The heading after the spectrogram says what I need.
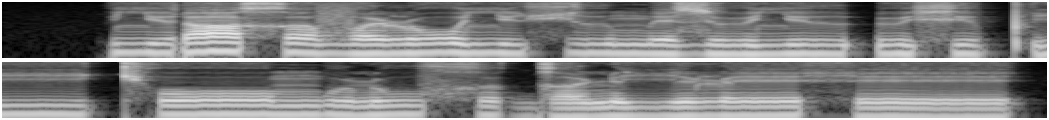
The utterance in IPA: lʲɨɾa xɐvɐɭo lʲʉçɨːmezʉ lʲɨːʔʉxʲɨpʼiː cʰoː muɳu xɵɡɐ ɳiː ɭeːheː

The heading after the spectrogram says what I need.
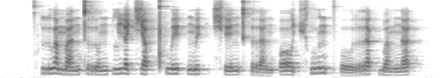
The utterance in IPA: kʰru˥˩a̯ma˦˥ntro˦˥npli˥˩a̯ t͡ɕa˦˥p̚kʰwe˥˩k̚me˥˩k̚ t͡ɕʰe˦˥nkʰra˩˦n ʔɔː˧t͡ɕʰuː˥˩n pʰoː˩˦ra˦˥k̚ ba˧mna˦˥t̚

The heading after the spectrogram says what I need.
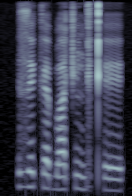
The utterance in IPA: ze˦kɛ˨ba˨ t͡ʃĩ˨ɡe˦kʰe˨

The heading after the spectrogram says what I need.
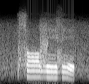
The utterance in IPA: sɔ veze

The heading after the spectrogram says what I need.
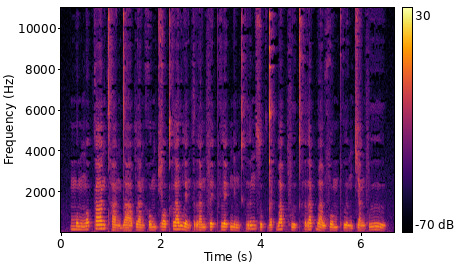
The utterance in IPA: mo˧mŋɔ˦˥ʔkaː˥˩ŋ tʰa˨˩ŋ daː˩˦pla˨˩ŋho˧mt͡ɕɔː˧ kʰla˥˩wle˨˩nkra˦˥nfe˦˥ʔ pʰle˦˥ʔŋi˨˩n kʰrɯ˥˩ŋsu˨˩k̚ da˦˥k̚ wa˥˩p̚fɯː˨˩kʰra˦˥p̚ wa˩˦wfo˧m pʰlɯ˩˦ŋt͡ɕa˧ŋ fɯː˥˩

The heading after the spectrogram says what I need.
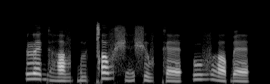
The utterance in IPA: ɭɛ˦ɡʱa˨vɓɯ˨ ǀʌ˦vʃɛ̤˨˦ʃɯ˨v kɛ˨ | u˦vɦʌ˨ɓɛ˨

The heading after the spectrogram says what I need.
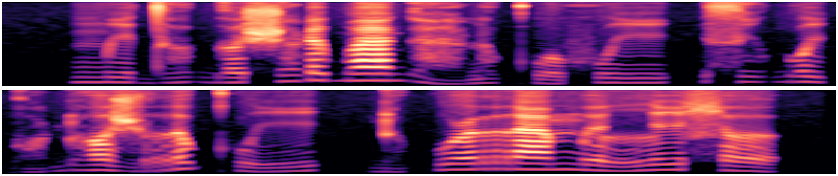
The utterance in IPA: mi˧˩dʱə̤˥˧ ɡə˧ʃə̤˥ ɽɪ˥bæ˥ ɡʱæ̤˩˧ ɳə̤˧kʷʰʌ˩˧xʷi˧ | si̤˧ɡʷi˧˩ɡɔ̤˩˧ ɖʱʌ˧˩ʒrə˥kʷʰi˩˧ | ɖə̤˩˧kʷə˞˥ræ˥ mɪ˧˩ lːi˥ɬə˧˩

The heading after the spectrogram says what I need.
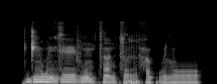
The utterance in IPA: d͡ʒĩ˦wĩ˨ɣeː˦˨vũ˦m t͡sã˦˨nt͡so˨˦rha˨kʷe˨ loː˦

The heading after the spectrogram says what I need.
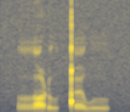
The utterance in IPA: rɔ˥ɽu˩˥ ǃœ˧˥wu˥˧

